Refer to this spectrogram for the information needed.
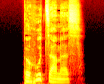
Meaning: strong/mixed nominative/accusative neuter singular of behutsam
- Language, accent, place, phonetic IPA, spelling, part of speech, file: German, Germany, Berlin, [bəˈhuːtzaːməs], behutsames, adjective, De-behutsames.ogg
